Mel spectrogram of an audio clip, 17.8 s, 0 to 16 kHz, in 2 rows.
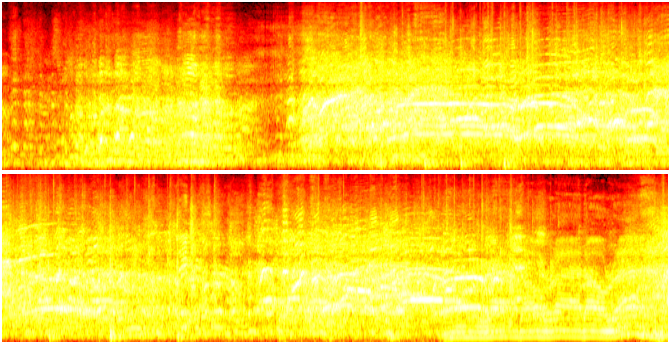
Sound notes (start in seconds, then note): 0.1 audience laughing; 8.1 audience applauding; 12.3 audience applauding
